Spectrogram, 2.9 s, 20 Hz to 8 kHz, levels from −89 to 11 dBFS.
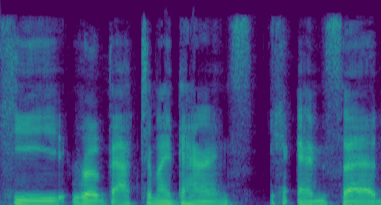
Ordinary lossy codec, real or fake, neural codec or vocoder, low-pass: AAC, 48 kbps; fake; codec, 44.1 kHz, 3.4 kbps, Pupu-Codec; 7.2 kHz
